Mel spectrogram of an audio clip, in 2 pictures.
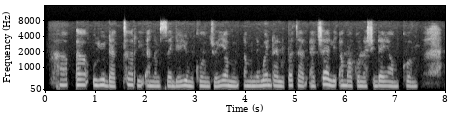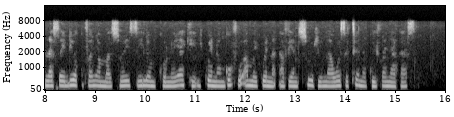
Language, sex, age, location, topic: Swahili, female, 25-35, Nakuru, health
